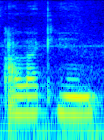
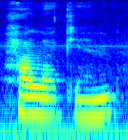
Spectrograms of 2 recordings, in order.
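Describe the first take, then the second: First: The word begins with a vowel, no h sound. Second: The word begins with an h sound. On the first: "the proper response is Alakin" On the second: "as some people pronounce it as Halakin"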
